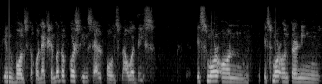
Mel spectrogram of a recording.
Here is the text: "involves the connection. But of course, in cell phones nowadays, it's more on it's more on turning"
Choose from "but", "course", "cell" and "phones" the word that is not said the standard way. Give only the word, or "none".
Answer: phones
